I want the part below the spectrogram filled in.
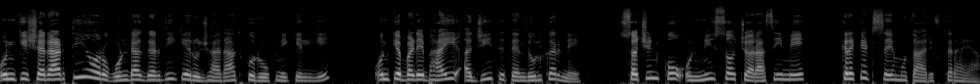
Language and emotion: Urdu, neutral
